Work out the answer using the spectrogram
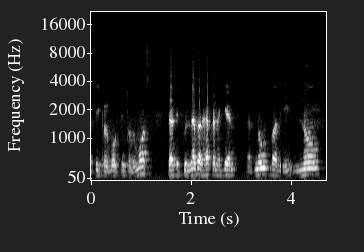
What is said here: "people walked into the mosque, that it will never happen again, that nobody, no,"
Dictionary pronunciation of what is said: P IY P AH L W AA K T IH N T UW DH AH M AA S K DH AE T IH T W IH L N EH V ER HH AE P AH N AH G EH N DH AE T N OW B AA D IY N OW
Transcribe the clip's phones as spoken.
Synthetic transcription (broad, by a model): P IY P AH L W AA K T IH N T UW DH AH M AA S K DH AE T IH T W IH L N EH V ER HH AE P AH N AH G EH N DH AE T N OW B AA D IY N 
